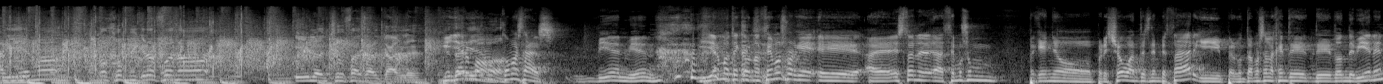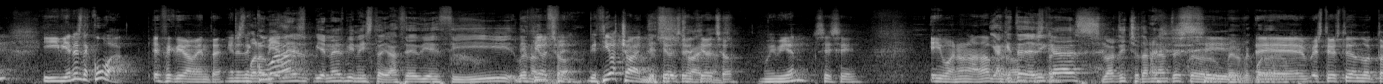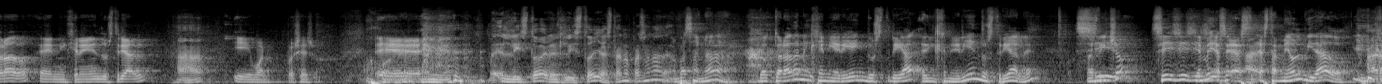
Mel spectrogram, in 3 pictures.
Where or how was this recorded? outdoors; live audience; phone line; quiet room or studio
live audience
